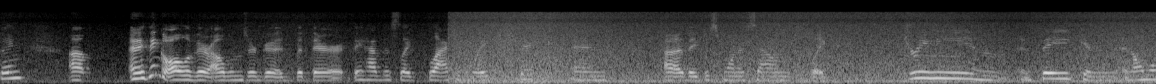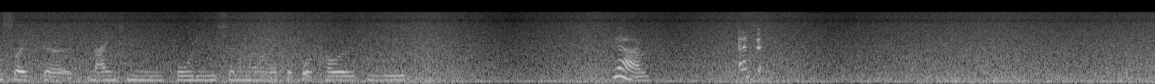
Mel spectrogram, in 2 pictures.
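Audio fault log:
No fault is logged for this speech clip.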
